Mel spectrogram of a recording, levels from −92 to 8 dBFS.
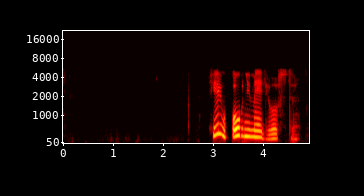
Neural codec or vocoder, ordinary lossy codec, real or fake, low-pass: codec, 24 kHz, 0.9 kbps, WavTokenizer, small release; none; fake; 5.4 kHz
